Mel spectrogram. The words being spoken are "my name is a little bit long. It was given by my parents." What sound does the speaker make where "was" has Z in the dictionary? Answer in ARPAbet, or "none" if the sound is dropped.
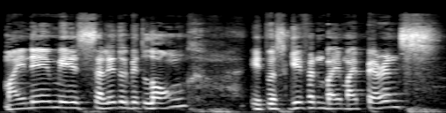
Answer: S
